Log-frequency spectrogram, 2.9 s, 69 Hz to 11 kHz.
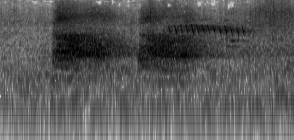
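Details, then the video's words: Hooded crow near a forest feeder early on the morning of 29 March 2023 gives two hoarse, drawn-out caws about a second apart, with a quick, high trill of another small bird under the second caw; greenfinches also present. "Голоса обыкновенных зеленушек, серой вороны."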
